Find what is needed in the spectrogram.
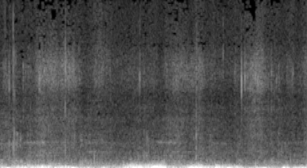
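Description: Wind buffeting the microphone in uneven gusts, with dry grass rustling as the person carrying the camera walks through the field.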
